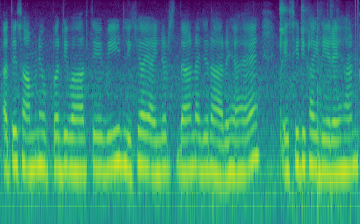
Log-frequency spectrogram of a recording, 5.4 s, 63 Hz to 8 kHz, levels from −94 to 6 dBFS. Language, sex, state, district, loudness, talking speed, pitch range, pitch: Punjabi, female, Punjab, Fazilka, -12 LUFS, 190 wpm, 200-220 Hz, 210 Hz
